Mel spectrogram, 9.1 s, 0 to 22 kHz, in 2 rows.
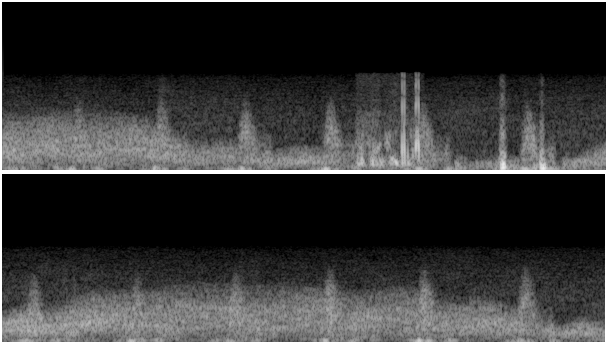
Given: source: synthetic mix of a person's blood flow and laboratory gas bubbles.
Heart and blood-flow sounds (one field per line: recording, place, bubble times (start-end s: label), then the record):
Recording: Doppler ultrasound of blood flow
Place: subclavian vein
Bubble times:
2.64-3.16 s: bubbles
From the record:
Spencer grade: 1 (occasional bubble signal discernible with the cardiac motion signal, with majority of cardiac periods free of bubbles)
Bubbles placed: anywhere in the cardiac cycle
